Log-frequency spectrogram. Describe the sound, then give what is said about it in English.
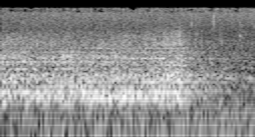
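A passing train sounds its horn in a long, loud, steady blare over a rumbling rail roar, the horn dropping away near the end while the rumble carries on. “Because for some reason, the train always comes when I'm in the middle of making an awesome point.”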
